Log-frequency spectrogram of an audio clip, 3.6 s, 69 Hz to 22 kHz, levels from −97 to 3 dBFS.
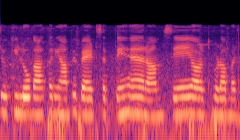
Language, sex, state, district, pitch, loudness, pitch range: Hindi, female, Delhi, New Delhi, 195 Hz, -16 LUFS, 190-205 Hz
